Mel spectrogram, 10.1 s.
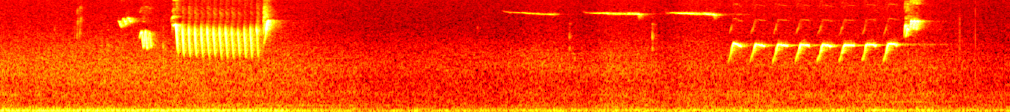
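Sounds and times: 
common nightingale song: 0.7 - 3.0, 4.8 - 9.7.

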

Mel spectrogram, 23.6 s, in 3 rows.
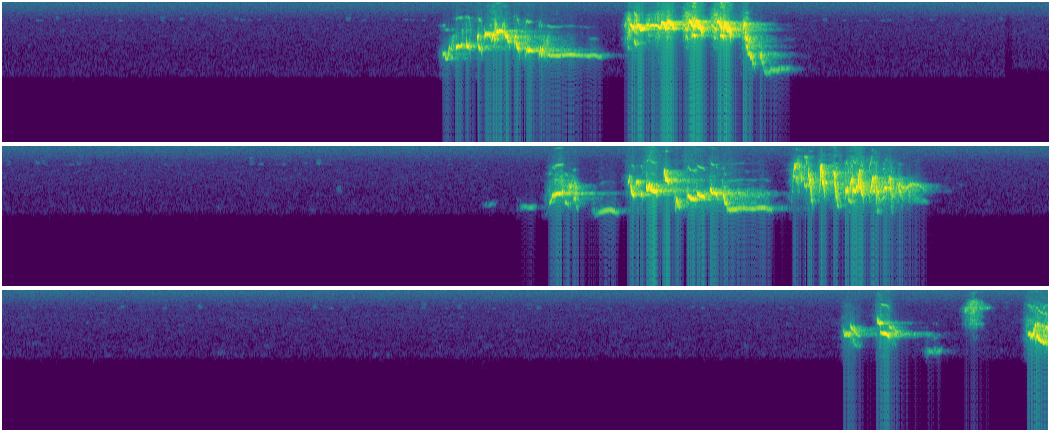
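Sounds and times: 
European robin singing: 3.3 - 6.0, 11.5 - 15.0, 22.0 - 23.5.

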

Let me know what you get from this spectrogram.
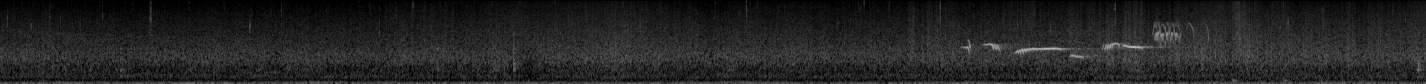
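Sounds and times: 
Common blackbird Turdus merula fluty whistled song: 9.6 - 12.4.

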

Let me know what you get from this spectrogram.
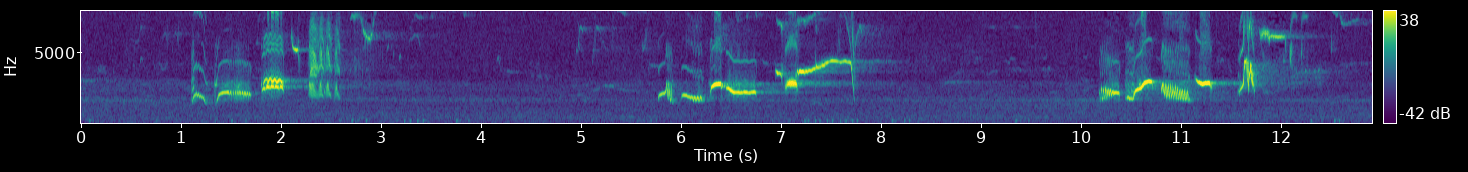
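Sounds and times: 
common blackbird Turdus merula singing: 0.0 - 12.9.

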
